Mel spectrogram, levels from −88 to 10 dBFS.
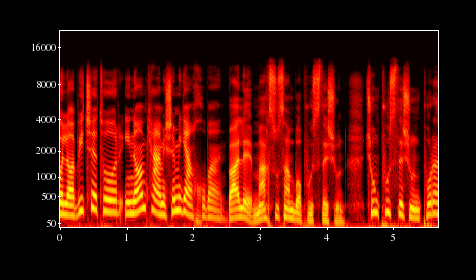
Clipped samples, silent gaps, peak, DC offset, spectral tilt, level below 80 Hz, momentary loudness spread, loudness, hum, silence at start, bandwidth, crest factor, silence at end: under 0.1%; none; -4 dBFS; under 0.1%; -5 dB/octave; -44 dBFS; 9 LU; -21 LUFS; none; 0 s; 13 kHz; 18 dB; 0 s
